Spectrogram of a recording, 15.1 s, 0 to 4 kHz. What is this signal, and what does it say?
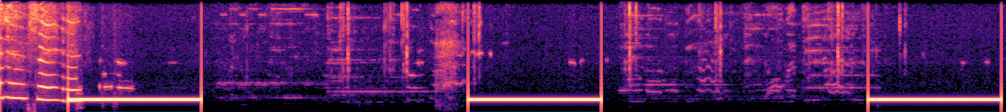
Ringback tone (North America), 440 + 480 Hz.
